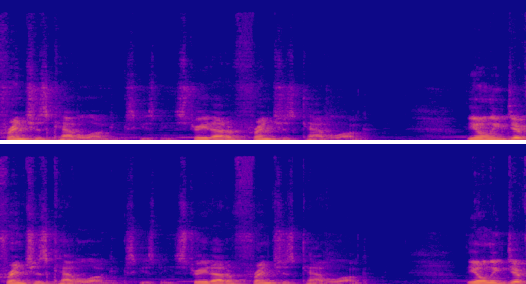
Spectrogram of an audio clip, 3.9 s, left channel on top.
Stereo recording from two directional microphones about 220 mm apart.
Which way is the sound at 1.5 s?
45° right (ahead or behind).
